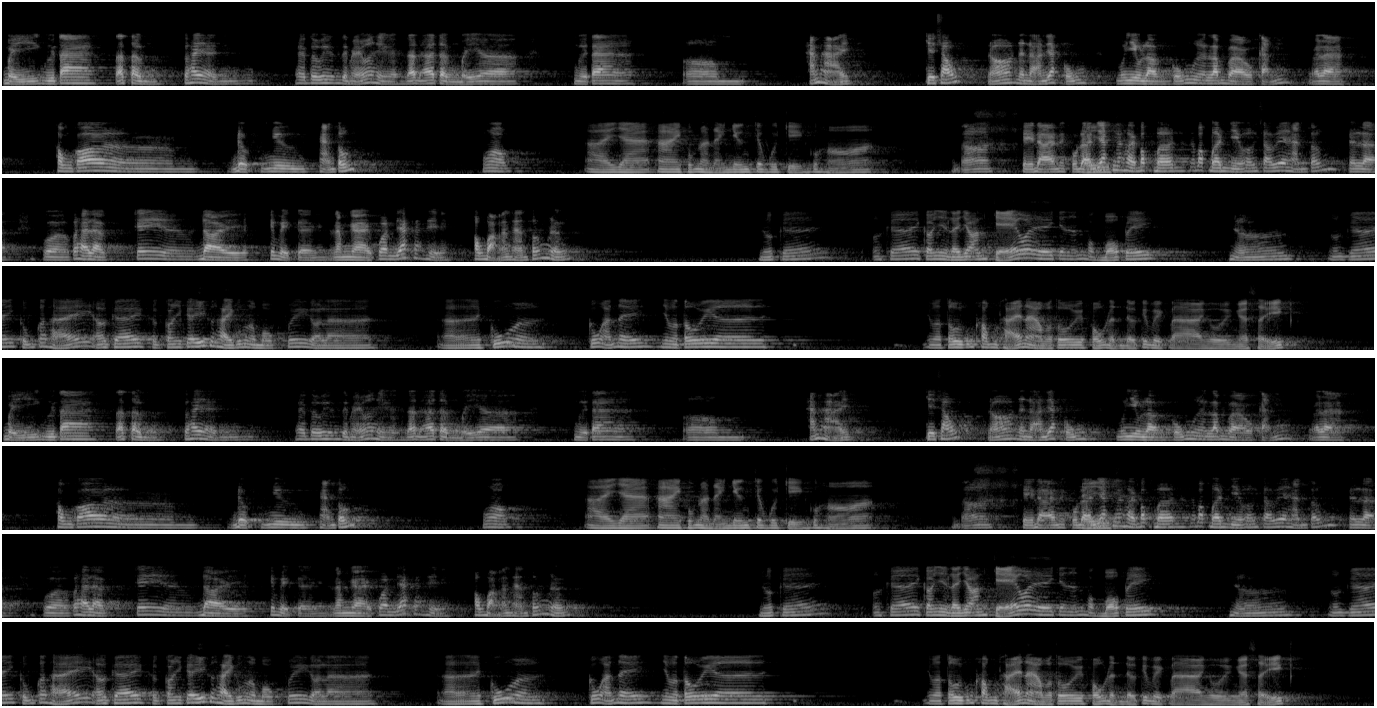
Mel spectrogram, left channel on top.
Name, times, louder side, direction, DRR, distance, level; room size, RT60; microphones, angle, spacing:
voice 1, 0.0-2.5 2.9-5.2 5.7-6.3 6.8-7.5 8.0-8.5 9.2-9.6 9.9-10.9 11.1-13.4 14.3-15.7 16.0-17.3 18.5-18.8 23.2-23.6 23.9-27.5 27.9-28.5 28.8-31.9 32.2-33.2 39.7-40.4, left 2 dB, 40° left, 14 dB, 0.7 m, -31 dB
voice 2, 19.6-22.4 23.5-23.8 24.5-24.8 35.0-35.8 36.2-39.0 40.7-44.9 45.5-46.6 47.1-48.9 50.4-54.1, right 1 dB, 10° right, 11 dB, 0.6 m, -32 dB
26.0 x 20.5 x 5.8 m, 1.3 s
head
